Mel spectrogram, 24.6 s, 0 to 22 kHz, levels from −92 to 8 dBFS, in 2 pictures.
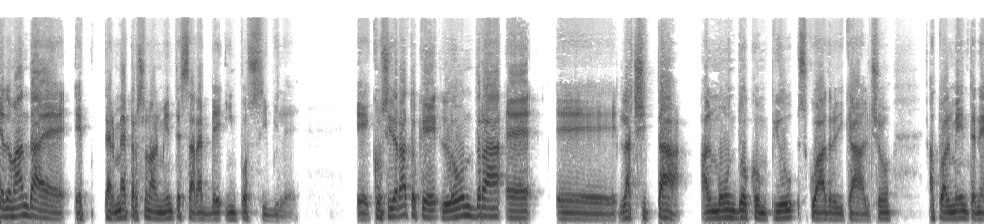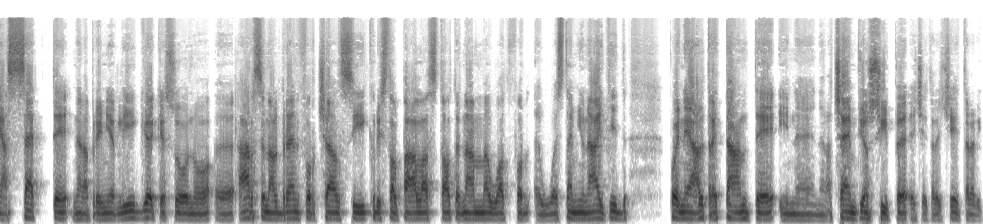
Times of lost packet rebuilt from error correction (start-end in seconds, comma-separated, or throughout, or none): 15.93-15.99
